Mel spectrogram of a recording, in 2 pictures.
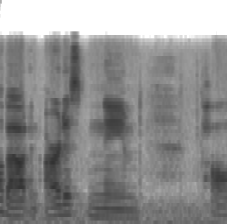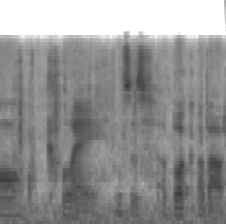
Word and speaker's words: Klee: his name right here it's spelled kle e and he's German and swiss so he spells his name kind of funny but he really was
